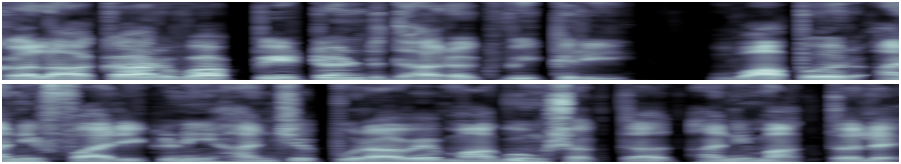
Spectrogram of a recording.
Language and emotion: Goan Konkani, neutral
